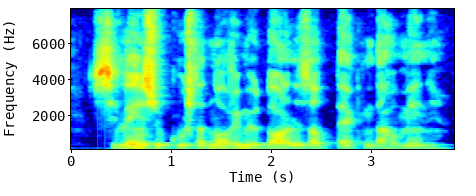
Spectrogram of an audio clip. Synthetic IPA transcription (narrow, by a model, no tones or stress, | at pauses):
silẽsjʊkust̪ɐnɔvɪmiwd̪ɔlaɾɪzawt̪ɛknʊd̪ɐɦomẽniɐ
